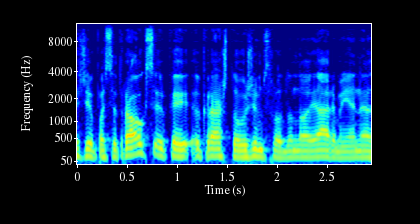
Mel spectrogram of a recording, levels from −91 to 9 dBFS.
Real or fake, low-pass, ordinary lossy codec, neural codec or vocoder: real; 10.8 kHz; Opus, 32 kbps; none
